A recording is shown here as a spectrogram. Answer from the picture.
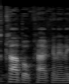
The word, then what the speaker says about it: Kaapo Kähkönen: I believe it's Kaapo Kähkönen.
